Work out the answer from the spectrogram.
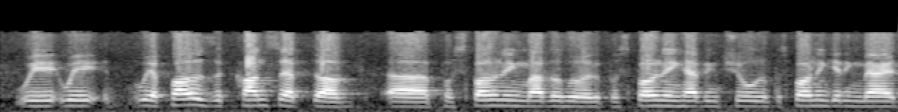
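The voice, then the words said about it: Non-American accent. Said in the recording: “you could hear from my accent, I'm not originally American”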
